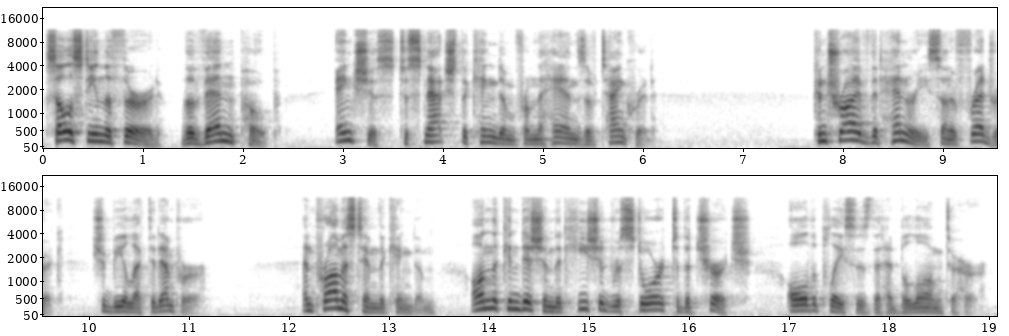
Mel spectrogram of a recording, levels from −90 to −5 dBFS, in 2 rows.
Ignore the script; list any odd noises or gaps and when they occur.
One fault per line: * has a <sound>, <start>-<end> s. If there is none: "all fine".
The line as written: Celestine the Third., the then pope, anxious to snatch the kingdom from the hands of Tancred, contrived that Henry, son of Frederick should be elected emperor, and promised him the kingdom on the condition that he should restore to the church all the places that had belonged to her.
all fine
